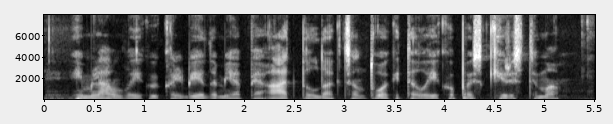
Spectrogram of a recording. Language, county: Lithuanian, Šiauliai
